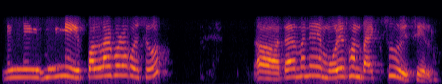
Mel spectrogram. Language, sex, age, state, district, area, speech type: Assamese, female, 30-45, Assam, Barpeta, rural, conversation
